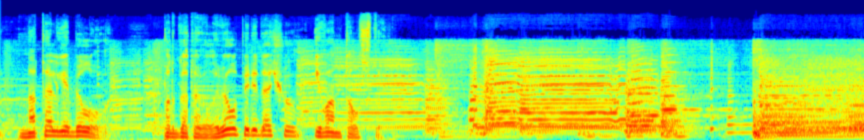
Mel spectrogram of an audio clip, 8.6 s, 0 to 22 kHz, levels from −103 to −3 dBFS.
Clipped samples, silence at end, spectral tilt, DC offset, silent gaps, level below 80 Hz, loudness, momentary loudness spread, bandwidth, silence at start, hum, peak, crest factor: under 0.1%; 0 s; -5 dB/octave; under 0.1%; none; -42 dBFS; -20 LUFS; 9 LU; 15 kHz; 0 s; none; -8 dBFS; 12 dB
